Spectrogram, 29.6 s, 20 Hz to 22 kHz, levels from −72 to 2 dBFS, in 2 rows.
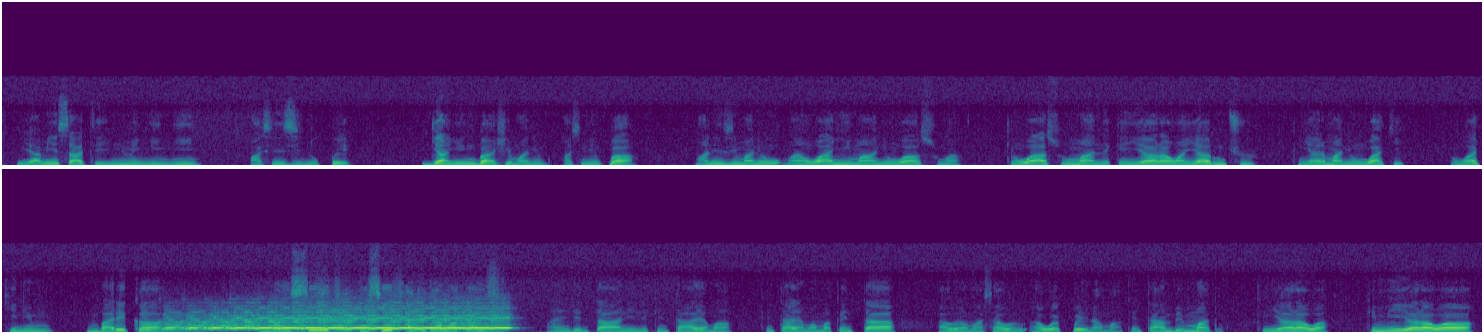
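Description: Speech runs through the whole recording over a steady, even hiss sitting about 25 dB below the voice, with no harsh or gritty distortion on top. That is low bit depth with dither: the signal is stored with very few levels, which fits an 8-bit signal, and random dither added before rounding turns the quantisation error into constant broadband noise rather than level-dependent distortion. From 16.19 s to 20.18 s a feedback howl builds to about 8 dB above the speech. It is a tone near 700 Hz that pulses roughly every fifth of a second. Two devices in the same room on one call form a loop from microphone to loudspeaker and back, and each trip around it adds level. The repeats grow instead of decaying and narrow to the loop's favoured frequency, and the pulsing follows the loop delay. The howl stops at 20.18 s, where the loop is broken.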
